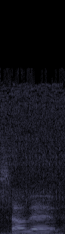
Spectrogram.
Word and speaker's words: saber: To know is Saber. Saber. saber. This is a B. It's a B. Saber. Saber. This is a B. So you're not going to pronounce a V.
